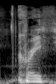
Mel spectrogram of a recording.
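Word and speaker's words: Chreathe: They've got the Chronicles of Kreath, I want to say, It's spelled C-H-R-E-A-T-H-E. I want to say Creath. – Yeah, Creath, yeah.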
